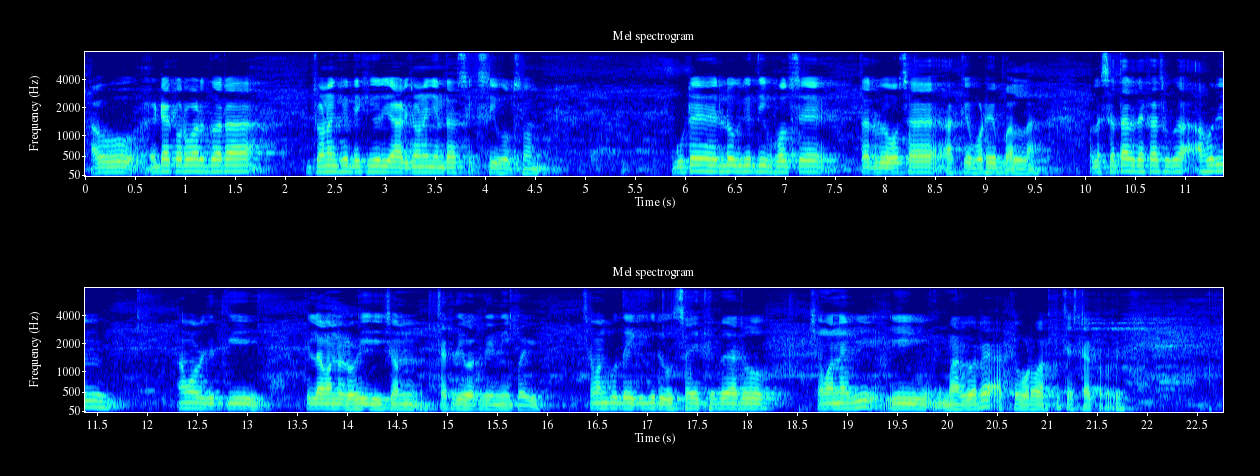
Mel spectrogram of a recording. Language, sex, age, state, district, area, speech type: Odia, male, 30-45, Odisha, Subarnapur, urban, spontaneous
